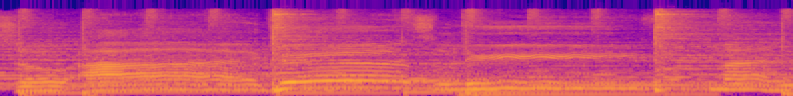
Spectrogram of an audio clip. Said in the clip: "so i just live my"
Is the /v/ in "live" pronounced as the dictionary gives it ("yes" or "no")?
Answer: no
